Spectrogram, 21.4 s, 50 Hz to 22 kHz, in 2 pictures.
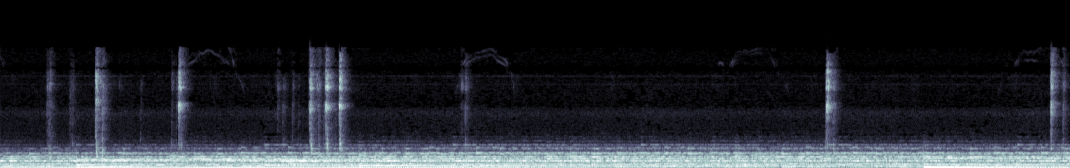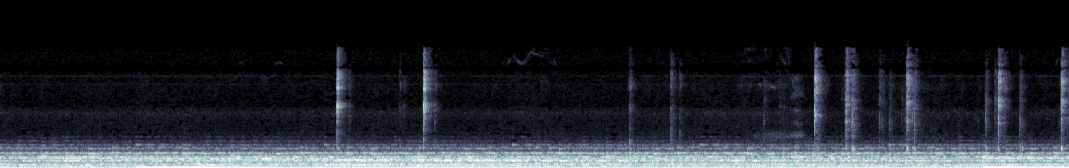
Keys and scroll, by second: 0.9 *, 1.7 Down, 2.2-2.7 Down, 3.0 Down, 3.2 Down, 3.4-4.5 Down, 8.2 Down, 10.5 Down, 14.0 Down, 14.9 Down, 19.1-21.3 typing.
